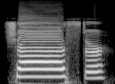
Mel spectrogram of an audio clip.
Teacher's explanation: is Chester so if I was calling him I'd say Chester the schwa is on the ER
